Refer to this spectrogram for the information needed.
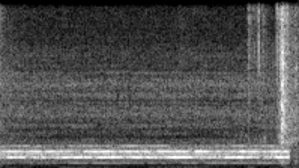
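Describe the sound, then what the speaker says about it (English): A steady, sustained B minor tonal drone hums evenly with a soft ambient wash, cut off abruptly near the end by a brief higher burst. "Last final thing I will add is this background drone."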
